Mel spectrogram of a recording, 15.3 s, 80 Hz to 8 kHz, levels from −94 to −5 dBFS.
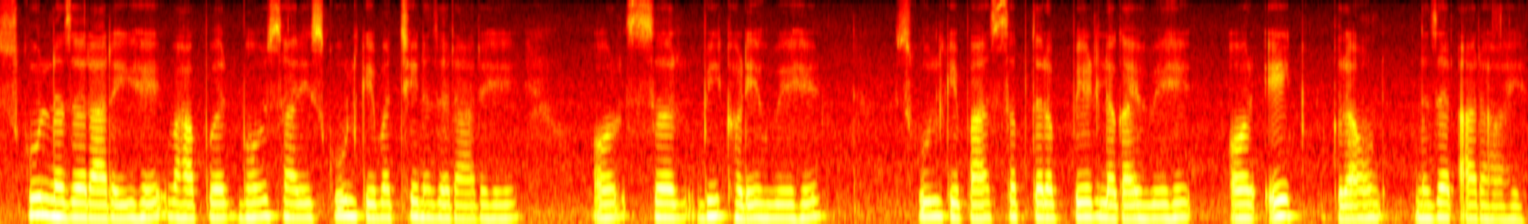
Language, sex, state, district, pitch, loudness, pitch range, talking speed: Hindi, female, Chandigarh, Chandigarh, 180 Hz, -15 LUFS, 175-190 Hz, 150 wpm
